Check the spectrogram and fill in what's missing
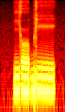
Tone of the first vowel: low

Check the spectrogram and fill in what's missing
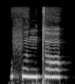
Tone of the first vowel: high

